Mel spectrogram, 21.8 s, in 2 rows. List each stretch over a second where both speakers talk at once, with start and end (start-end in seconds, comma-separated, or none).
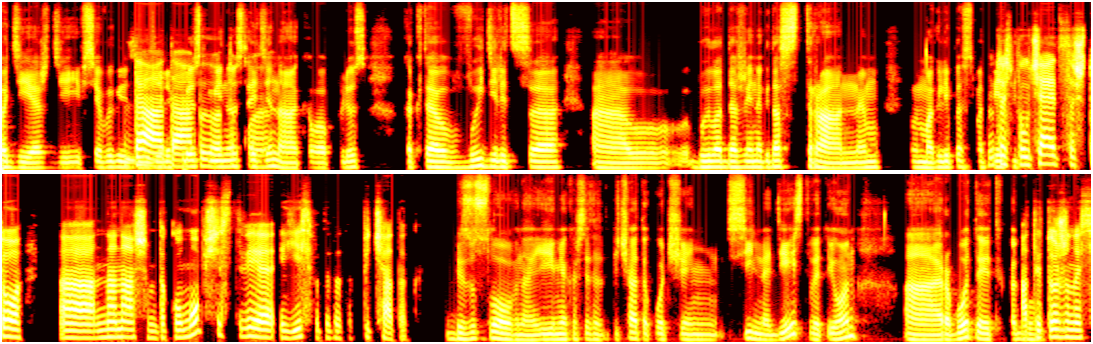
1.4-2.8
